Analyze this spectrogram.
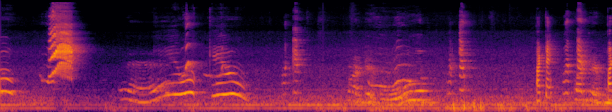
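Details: Young parrot trying to speak: a sharp high squawk, then a run of warbling, wavering, voice-like syllables that rise and fall, with scattered clicks and a steady low hum behind.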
